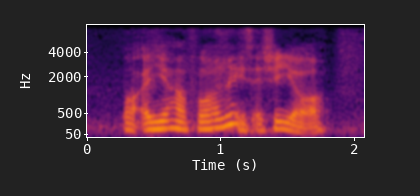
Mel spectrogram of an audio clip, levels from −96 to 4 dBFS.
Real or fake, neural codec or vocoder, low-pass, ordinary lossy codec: fake; codec, 16 kHz, 1.1 kbps, Voila-Tokenizer; none; none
